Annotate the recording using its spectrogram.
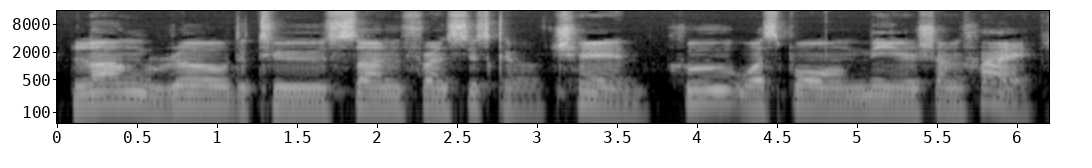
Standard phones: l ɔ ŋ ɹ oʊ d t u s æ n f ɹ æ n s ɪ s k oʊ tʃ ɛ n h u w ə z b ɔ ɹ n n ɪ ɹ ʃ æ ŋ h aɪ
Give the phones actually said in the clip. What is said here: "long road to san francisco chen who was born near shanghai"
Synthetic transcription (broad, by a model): l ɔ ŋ ɹ oʊ d t u s æ n f ɹ æ n s ɪ s k oʊ tʃ ɛ n h u w ə z b ɔ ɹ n n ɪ ɹ ʃ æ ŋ h aɪ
